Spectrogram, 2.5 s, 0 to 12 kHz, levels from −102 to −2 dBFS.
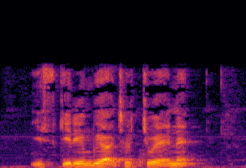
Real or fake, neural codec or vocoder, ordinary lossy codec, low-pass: real; none; MP3, 96 kbps; 7.2 kHz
